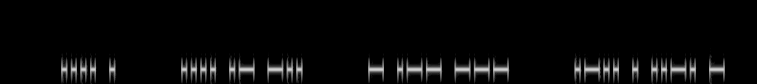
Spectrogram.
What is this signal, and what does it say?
Morse code, heard as a keyed tone, about 25 wpm, 700 Hz. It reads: HE HAD TWO LEFT
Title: 2x Word-Spacing - Sentences from Top 300 Words - 25wpm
